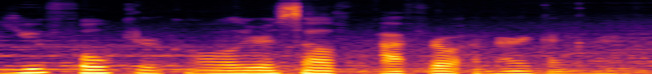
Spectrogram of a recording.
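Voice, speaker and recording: A man's voice: mid-range voice, fairly even intonation, moderate pace, close to an everyday voice. A man voicing a menacing, smug gangster boss from a visual novel, with domineering, mock-polite threats. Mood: commanding, mocking. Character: menacing, bigoted male crime boss, smug and violent. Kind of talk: visual novel villain dialogue read aloud. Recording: loud music under the voice.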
